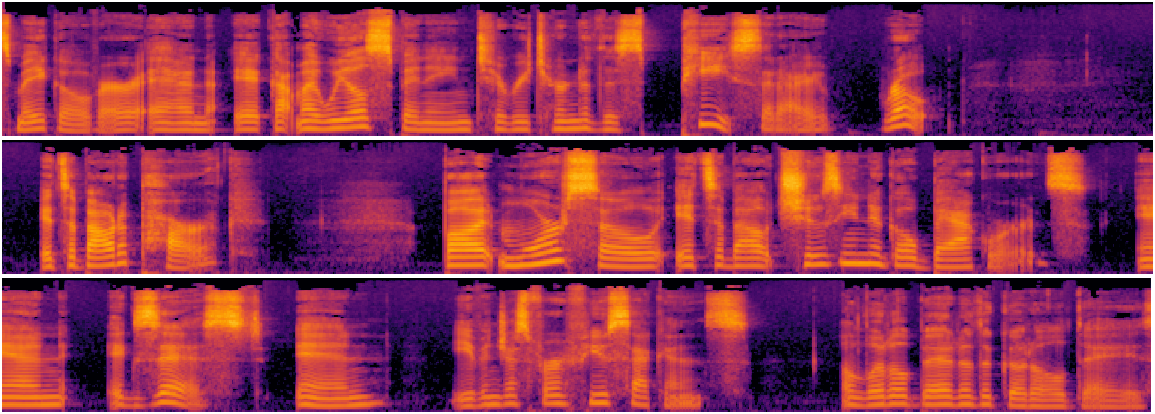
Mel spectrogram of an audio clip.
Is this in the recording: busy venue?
no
